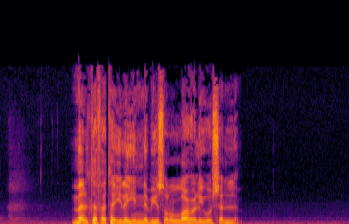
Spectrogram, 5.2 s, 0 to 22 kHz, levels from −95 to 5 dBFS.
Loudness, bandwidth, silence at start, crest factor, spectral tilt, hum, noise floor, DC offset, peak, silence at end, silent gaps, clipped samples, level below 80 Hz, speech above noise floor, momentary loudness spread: -17 LUFS; 16 kHz; 1.1 s; 20 dB; -3.5 dB/octave; none; -53 dBFS; under 0.1%; 0 dBFS; 1.65 s; none; under 0.1%; -36 dBFS; 36 dB; 6 LU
